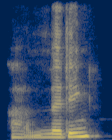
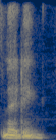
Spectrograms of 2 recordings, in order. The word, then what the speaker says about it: leading: the default each font has a default optimal letting yeah and I know it's weird that to theme but it's not pronounced bleeding but it comes from the old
